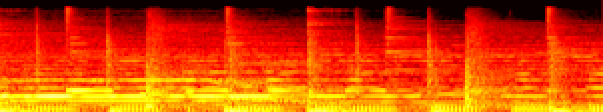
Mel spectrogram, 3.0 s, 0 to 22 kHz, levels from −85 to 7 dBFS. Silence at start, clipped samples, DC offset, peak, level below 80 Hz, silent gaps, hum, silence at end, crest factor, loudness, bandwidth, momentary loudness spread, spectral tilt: 0 s; under 0.1%; under 0.1%; 0 dBFS; -20 dBFS; none; none; 0 s; 12 dB; -14 LUFS; 16.5 kHz; 9 LU; -6.5 dB/octave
